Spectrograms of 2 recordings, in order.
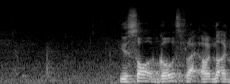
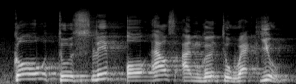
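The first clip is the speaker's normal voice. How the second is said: slow, stern parental warning; stern threat; 2 semitones higher, slower than usual. Shown as a demonstration. Parent warns the child the third time, slow stern threat. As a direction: threaten it slowly and firmly. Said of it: "add up with another more words".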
